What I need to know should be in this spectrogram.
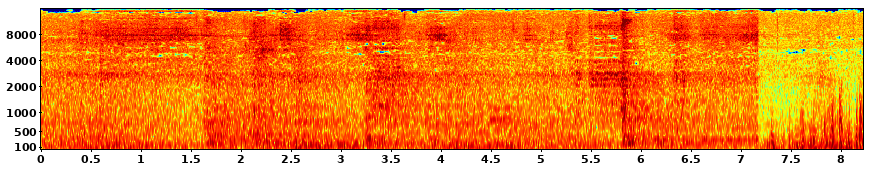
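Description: An overhead crane hums steadily as it lifts a heavy load in a large echoing hall.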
